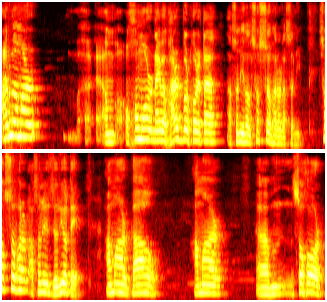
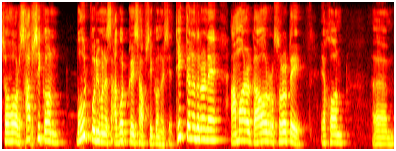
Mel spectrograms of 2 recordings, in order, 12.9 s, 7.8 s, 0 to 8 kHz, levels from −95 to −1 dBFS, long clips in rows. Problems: background sounds at intervals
